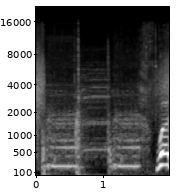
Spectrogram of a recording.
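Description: An office printer's mechanism running in two short passes of about half a second each, with a pause between them; a singing voice comes in right at the end.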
